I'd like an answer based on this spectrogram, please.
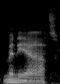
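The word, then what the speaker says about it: MiniArt: Forget to include perhaps the king of them all, Mini Art. Remember, Mini Art rhymes with multi-part.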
